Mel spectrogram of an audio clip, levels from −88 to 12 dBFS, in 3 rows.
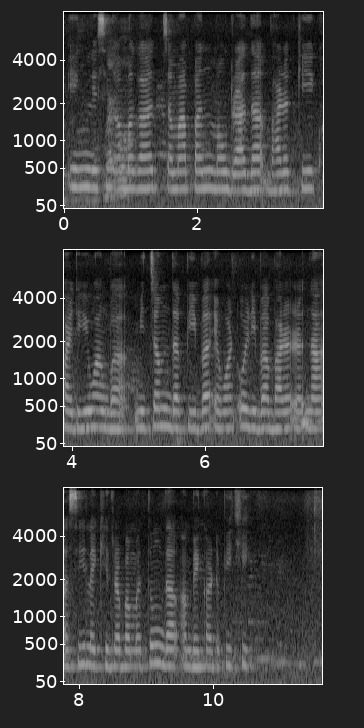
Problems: continuous background conversations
